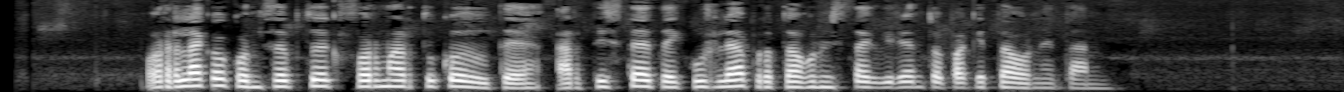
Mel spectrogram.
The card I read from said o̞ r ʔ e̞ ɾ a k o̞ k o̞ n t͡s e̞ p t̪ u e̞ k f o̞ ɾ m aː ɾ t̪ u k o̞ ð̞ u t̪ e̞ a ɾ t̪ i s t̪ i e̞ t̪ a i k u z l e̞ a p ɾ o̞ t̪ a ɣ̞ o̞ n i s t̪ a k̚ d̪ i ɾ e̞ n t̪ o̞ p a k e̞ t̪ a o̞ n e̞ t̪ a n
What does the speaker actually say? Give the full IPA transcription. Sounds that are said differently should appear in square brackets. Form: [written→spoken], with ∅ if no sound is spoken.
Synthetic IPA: o̞ r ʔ e̞ [ɾ→l] a k o̞ k o̞ n t͡s e̞ p t̪ u e̞ k f o̞ ɾ m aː ɾ t̪ u k o̞ ð̞ u t̪ e̞ a ɾ t̪ i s t̪ [i→a] e̞ t̪ a i k u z l e̞ a p ɾ o̞ t̪ a ɣ̞ o̞ n i s t̪ a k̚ d̪ i ɾ e̞ n t̪ o̞ p a k e̞ t̪ a o̞ n e̞ t̪ a n

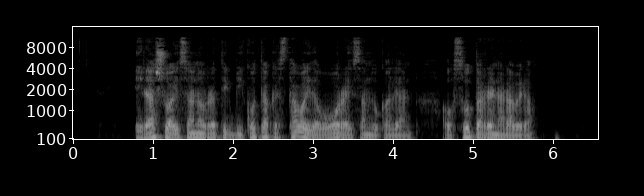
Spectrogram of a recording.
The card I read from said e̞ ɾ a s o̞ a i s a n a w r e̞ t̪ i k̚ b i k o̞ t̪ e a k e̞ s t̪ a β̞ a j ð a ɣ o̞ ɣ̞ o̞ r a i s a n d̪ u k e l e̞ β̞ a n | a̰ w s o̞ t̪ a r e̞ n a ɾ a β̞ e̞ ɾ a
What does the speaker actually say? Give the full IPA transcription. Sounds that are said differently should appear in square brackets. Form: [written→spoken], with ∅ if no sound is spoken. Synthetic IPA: e̞ ɾ a s o̞ a i s a n a w r e̞ t̪ i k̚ b i k o̞ t̪ e a k e̞ s t̪ a β̞ a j ð a ɣ o̞ ɣ̞ o̞ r a i s a n d̪ u k [e→a] l e̞ [β̞→∅] a n | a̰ w s o̞ t̪ a r e̞ n a ɾ a β̞ e̞ ɾ a

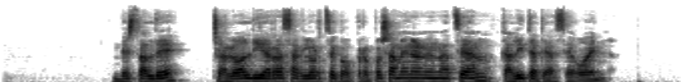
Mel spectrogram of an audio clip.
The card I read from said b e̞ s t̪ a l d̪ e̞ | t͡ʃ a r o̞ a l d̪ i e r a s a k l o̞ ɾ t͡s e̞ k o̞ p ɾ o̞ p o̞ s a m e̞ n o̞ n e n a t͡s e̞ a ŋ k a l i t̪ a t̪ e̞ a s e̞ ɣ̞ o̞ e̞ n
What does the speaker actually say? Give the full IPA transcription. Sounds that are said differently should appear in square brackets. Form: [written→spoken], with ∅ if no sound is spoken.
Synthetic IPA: b e̞ s t̪ a l d̪ e̞ | t͡ʃ a [r→l] o̞ a l d̪ i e r a s a k l o̞ ɾ t͡s e̞ k o̞ p ɾ o̞ p o̞ s a m e̞ n o̞ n e n a t͡s e̞ a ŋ k a l i t̪ a t̪ e̞ a s e̞ ɣ̞ o̞ e̞ n

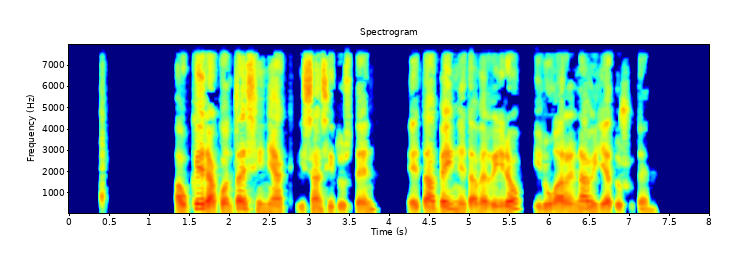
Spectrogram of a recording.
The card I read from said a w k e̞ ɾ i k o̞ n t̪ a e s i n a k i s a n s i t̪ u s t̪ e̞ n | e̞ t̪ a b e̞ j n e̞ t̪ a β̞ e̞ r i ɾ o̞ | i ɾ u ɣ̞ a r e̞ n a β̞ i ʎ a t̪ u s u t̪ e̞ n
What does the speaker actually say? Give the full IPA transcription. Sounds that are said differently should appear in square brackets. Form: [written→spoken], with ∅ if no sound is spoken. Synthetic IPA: a w k e̞ ɾ [i→a] k o̞ n t̪ a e s i [n→ɲ] a k i s a n s i t̪ u s t̪ e̞ n | e̞ t̪ a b e̞ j n e̞ t̪ a β̞ e̞ r i ɾ o̞ | i ɾ u ɣ̞ a r e̞ n a β̞ i ʎ a t̪ u s u t̪ e̞ n

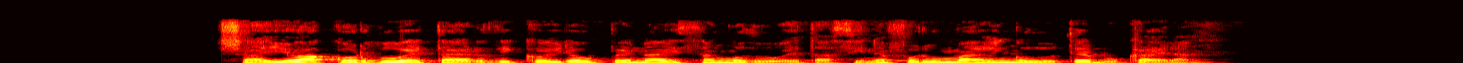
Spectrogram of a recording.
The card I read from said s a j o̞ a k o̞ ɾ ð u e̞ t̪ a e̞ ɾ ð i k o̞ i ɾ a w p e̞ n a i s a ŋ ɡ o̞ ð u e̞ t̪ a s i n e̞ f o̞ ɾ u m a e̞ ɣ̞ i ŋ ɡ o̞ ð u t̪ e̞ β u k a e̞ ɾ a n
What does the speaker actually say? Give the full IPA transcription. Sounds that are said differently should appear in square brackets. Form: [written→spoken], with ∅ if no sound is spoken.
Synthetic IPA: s a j o̞ a k o̞ ɾ ð u e̞ t̪ a e̞ ɾ ð i k o̞ i ɾ a w p e̞ n a i s a ŋ ɡ o̞ ð u e̞ t̪ a s i n e̞ f o̞ ɾ u m a e̞ ɣ̞ i ŋ ɡ o̞ ð u t̪ e̞ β u k a e̞ ɾ a n

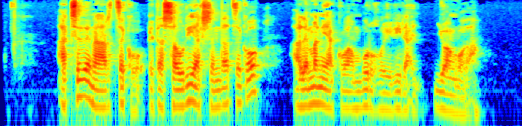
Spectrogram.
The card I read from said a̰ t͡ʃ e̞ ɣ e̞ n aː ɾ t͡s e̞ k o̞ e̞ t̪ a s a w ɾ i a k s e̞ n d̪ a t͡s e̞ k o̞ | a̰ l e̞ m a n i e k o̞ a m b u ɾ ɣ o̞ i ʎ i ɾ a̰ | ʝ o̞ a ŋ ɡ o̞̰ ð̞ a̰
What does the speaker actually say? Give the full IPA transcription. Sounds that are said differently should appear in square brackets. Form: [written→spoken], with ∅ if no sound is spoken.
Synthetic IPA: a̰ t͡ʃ e̞ [ɣ→ð] e̞ n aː ɾ t͡s e̞ k o̞ e̞ t̪ a s a w ɾ i a k s e̞ n d̪ a t͡s e̞ k o̞ | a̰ l e̞ m a n i [e→a] k o̞ a m b u ɾ ɣ o̞ i [ʎ→ɾ] i ɾ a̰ | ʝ o̞ a ŋ ɡ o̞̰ ð̞ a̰

